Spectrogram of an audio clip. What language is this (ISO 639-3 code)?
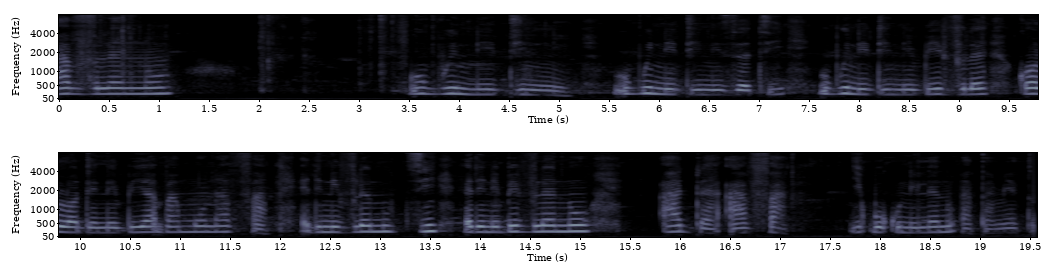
kpo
